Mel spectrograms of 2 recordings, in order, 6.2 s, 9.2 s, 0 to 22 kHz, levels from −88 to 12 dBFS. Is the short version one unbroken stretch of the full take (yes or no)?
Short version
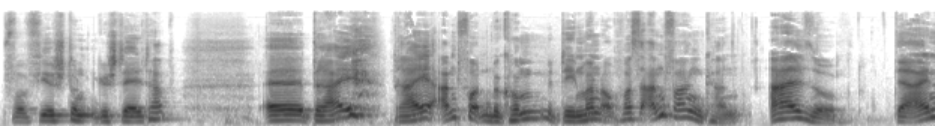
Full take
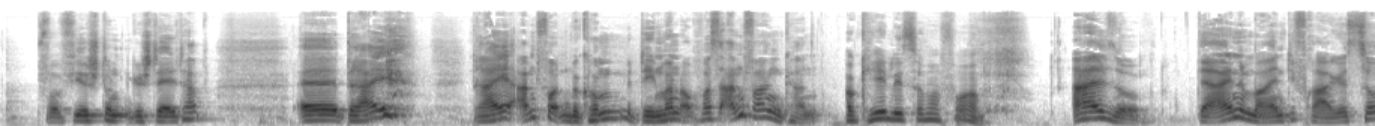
no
